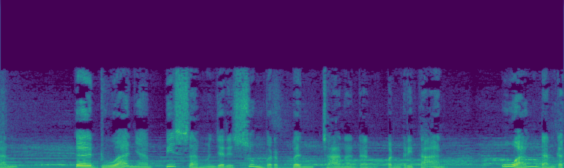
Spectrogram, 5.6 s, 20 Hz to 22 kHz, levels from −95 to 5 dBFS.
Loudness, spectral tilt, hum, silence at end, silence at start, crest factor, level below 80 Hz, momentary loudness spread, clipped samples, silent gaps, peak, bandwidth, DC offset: -22 LUFS; -5 dB/octave; none; 0 s; 0 s; 20 dB; -50 dBFS; 13 LU; under 0.1%; none; -2 dBFS; 13.5 kHz; under 0.1%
